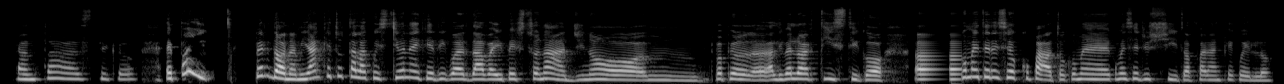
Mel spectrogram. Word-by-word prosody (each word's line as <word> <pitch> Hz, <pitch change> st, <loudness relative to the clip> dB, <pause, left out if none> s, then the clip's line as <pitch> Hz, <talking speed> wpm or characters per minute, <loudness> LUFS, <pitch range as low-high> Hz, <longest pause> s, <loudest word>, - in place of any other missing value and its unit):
Fantastico. 245 Hz, -1 st, -4 dB, 0.3 s
E 270 Hz, 0 st, +3 dB
poi, 320 Hz, -, +4 dB, 0.4 s
perdonami, 275 Hz, -11 st, +6 dB
anche 330 Hz, +6 st, +1 dB
tutta 375 Hz, -2 st, -1 dB
la 300 Hz, -1 st, +2 dB
questione 300 Hz, +2 st, -2 dB
che 270 Hz, -, -1 dB
riguardava 240 Hz, -1 st, +1 dB
i 230 Hz, 0 st, +2 dB
personaggi, 245 Hz, -4 st, -2 dB
no, 220 Hz, -3 st, +2 dB
uhm, 195 Hz, -2 st, -7 dB
proprio 255 Hz, +1 st, 0 dB, 0.3 s
a 205 Hz, -, +1 dB
livello 255 Hz, +4 st, +2 dB
artistico, 240 Hz, -5 st, 0 dB, 0.3 s
uhm, 235 Hz, 0 st, +3 dB
come 345 Hz, +1 st, +1 dB
te 340 Hz, 0 st, +1 dB
ne 320 Hz, -1 st, -1 dB
sei 310 Hz, +2 st, +1 dB
occupato? 250 Hz, -7 st, 0 dB
Come 240 Hz, -1 st, -1 dB
come 255 Hz, +1 st, -3 dB
sei 260 Hz, +2 st, -4 dB
riuscito 235 Hz, -3 st, -6 dB
a -, -, -3 dB
fare 210 Hz, +1 st, -6 dB
anche 210 Hz, +1 st, -9 dB
quello? 185 Hz, -3 st, -6 dB
240 Hz, 150 wpm, -24 LUFS, 220-265 Hz, 0.4 s, perdonami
